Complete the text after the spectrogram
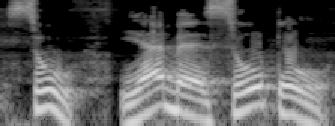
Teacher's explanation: Su tipis, pakai sin. Su, yabsutu, baru ta-nya tebal.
